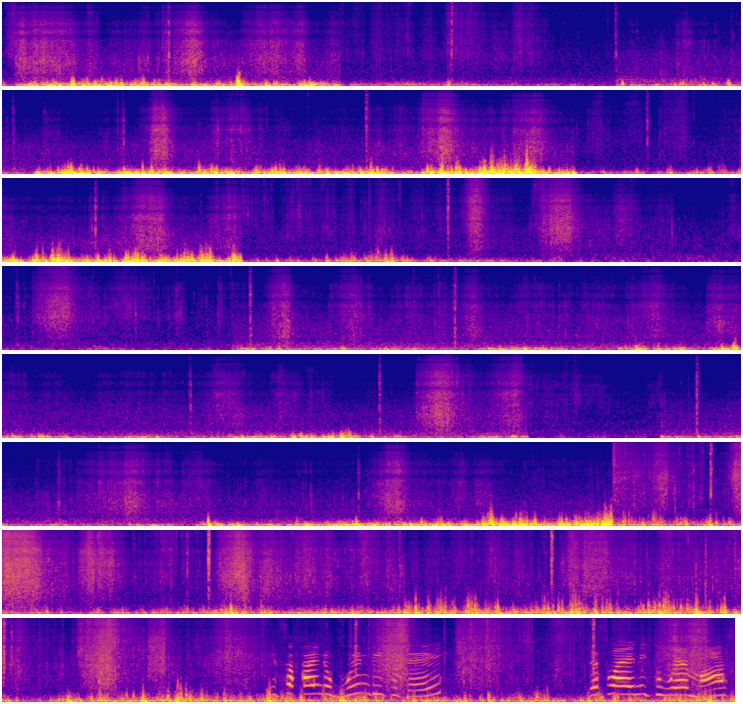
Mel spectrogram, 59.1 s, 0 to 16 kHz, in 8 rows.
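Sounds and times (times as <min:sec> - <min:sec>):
wind rumbling on microphone: 0:00.0 - 0:20.5, 0:24.4 - 0:34.8, 0:36.1 - 0:59.0
dry leaves rustling: 0:00.0 - 0:33.1, 0:33.7 - 0:59.0
hand shears snipping: 0:19.1 - 0:19.7, 0:46.1 - 0:47.2, 0:49.3 - 0:50.2, 0:51.3 - 0:52.1.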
